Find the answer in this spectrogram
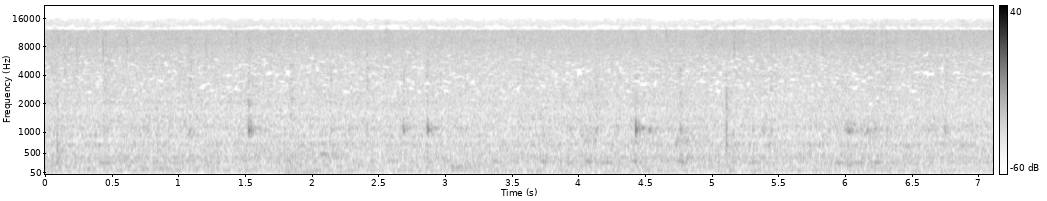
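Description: Chopped garlic and onions frying in hot mustard oil in a karai: a steady, even sizzle, with a few light clicks of a metal spatula stirring.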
